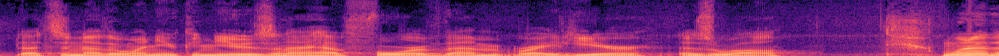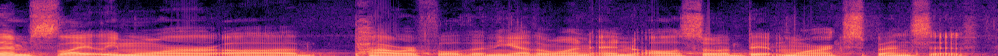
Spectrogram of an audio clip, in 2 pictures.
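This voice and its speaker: A man's voice: mid-range voice, clean tone. A young man presenting a hands-on electronics build in a casual, matter-of-fact, informal way.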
